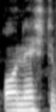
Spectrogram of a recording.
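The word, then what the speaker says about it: honest: कुछ शब्दों में एच साइलेंट होता है इसलिए एन लगता है, क्योंकि एच साइलेंट होने की वजह से उसका साउंड बदल जाता है। एन ऑनेस्ट मैन, एक ईमानदार आदमी।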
